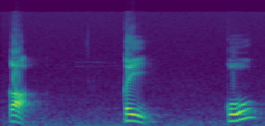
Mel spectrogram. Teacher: huruf ini keluar dengan menyentuhkan pangkal lisan kita dengan langit-langit bagian belakang perhatikan Q Qi qu dalam posisi mati maka terdengar suaranya memantul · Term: huruf q, huruf Qa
